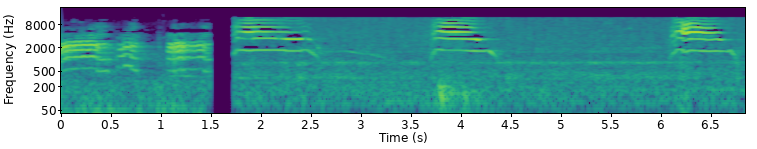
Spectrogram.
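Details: A kitten gives a few quick choppy mews, then three long, high, clear meows that are steady in pitch and spaced about two seconds apart.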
